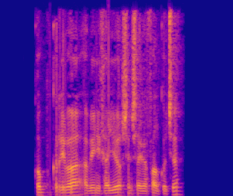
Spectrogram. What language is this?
Catalan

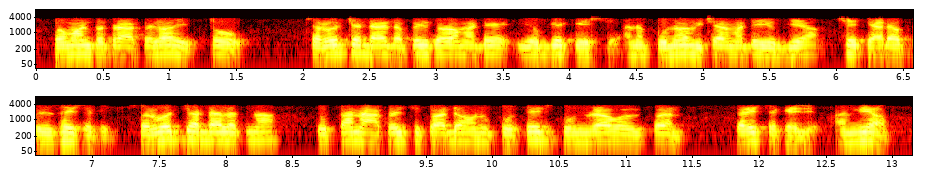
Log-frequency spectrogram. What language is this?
Gujarati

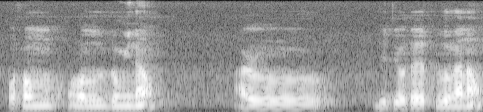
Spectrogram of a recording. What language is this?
Assamese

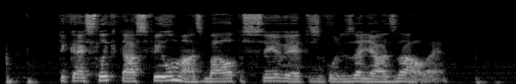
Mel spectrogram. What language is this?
Latvian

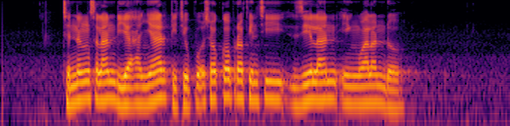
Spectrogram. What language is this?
Javanese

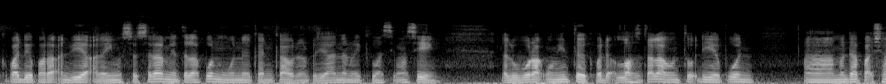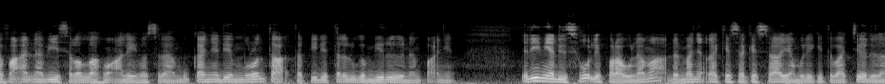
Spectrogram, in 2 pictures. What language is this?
Malay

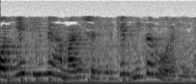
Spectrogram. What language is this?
Hindi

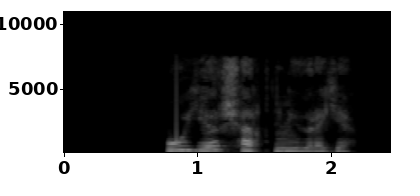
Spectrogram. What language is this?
Uzbek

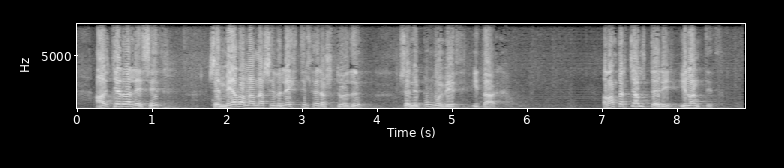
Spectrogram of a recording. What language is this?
Icelandic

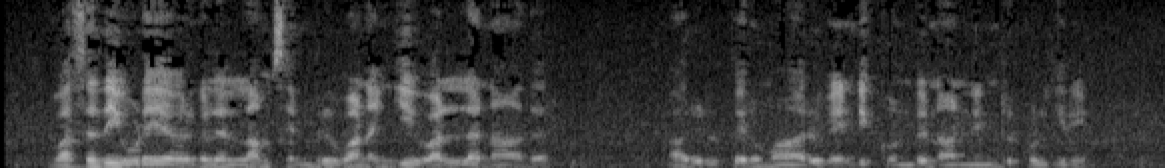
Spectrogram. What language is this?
Tamil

